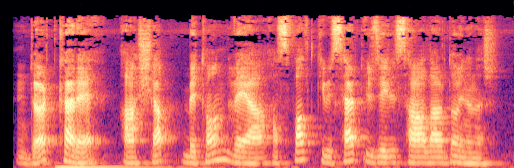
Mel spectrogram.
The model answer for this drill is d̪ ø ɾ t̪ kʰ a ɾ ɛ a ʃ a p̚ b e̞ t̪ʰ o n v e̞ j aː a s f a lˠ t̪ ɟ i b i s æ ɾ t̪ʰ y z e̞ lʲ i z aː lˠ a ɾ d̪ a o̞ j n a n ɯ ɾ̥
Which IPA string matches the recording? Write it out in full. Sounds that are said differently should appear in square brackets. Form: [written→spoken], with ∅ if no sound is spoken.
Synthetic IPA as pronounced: d̪ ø ɾ t̪ kʰ a ɾ ɛ a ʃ a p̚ b e̞ t̪ʰ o n v e̞ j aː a s f a lˠ t̪ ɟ i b i s æ ɾ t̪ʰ y z e̞ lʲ i [z→s] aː lˠ a ɾ d̪ a o̞ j n a n ɯ ɾ̥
